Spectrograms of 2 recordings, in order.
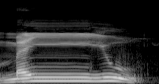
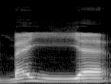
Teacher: kena bezakan sebutan idgham maal ghunnah dengan ya yang bersabdu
